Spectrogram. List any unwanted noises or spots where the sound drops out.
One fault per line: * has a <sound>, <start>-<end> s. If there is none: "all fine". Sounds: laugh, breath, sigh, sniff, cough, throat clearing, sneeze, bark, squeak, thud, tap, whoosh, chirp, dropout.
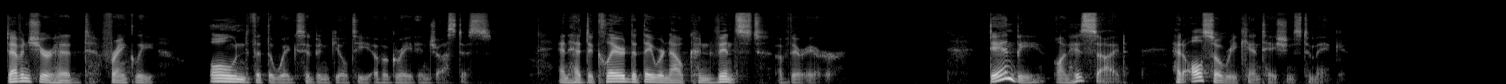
all fine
